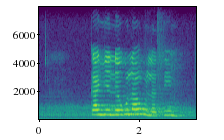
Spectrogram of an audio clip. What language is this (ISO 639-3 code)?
ssw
